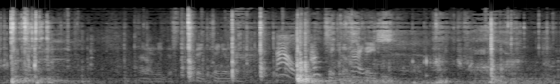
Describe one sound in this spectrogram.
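Objects knock and clatter close by as someone handles them.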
